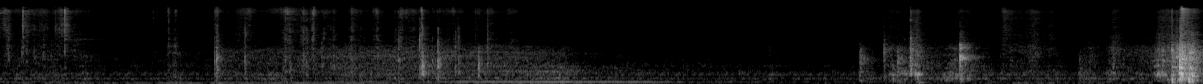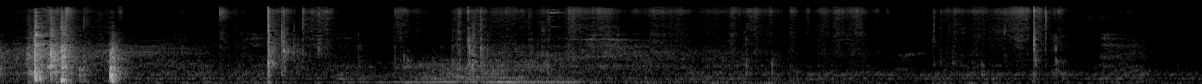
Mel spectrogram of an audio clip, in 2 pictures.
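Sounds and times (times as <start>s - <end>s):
dishes clinking and clattering: 11.5s - 13.3s.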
